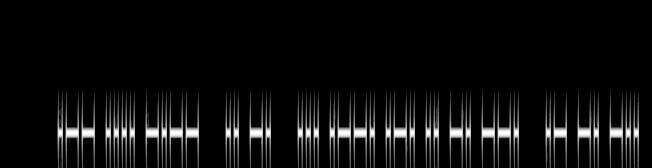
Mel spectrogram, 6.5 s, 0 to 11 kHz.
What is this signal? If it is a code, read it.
Morse code, heard as a keyed tone, about 30 wpm, 700 Hz. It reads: WHY IN SPRING AND
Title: Sentences from Top 1200 Words 30wpm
